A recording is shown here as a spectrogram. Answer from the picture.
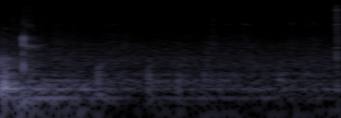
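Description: Felt-tip marker writing on paper: a few faint, short scratching strokes as letters are written.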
